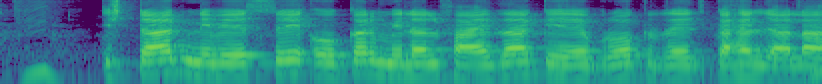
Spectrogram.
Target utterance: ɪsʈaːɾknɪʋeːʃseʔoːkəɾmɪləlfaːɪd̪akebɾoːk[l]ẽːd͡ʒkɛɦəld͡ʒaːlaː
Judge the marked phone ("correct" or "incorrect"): incorrect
